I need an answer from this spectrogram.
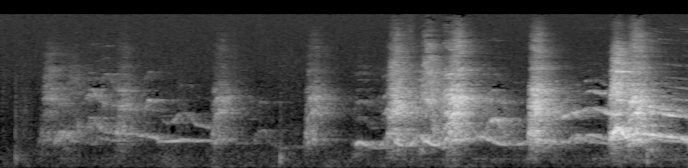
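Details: Several pet dogs howling indoors when their owner goes upstairs without them; wavering, rising and falling howls that start soft and grow louder and denser, overlapping voices with a few yips mixed in.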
